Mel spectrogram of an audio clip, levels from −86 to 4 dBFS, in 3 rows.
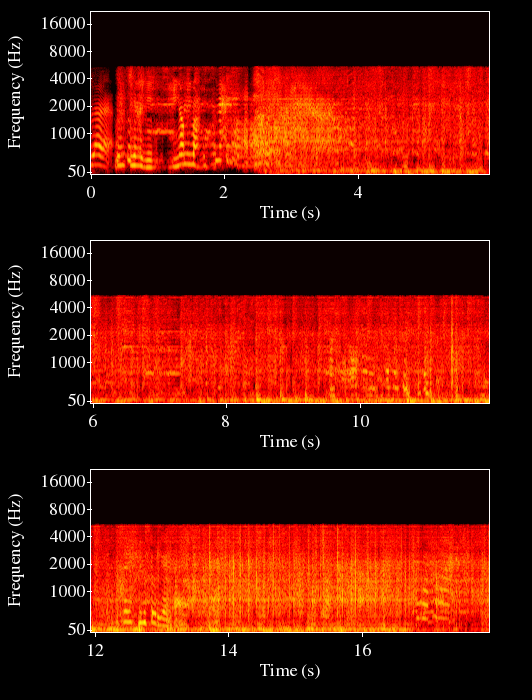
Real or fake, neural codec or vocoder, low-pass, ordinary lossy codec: fake; codec, 16 kHz in and 24 kHz out, 0.6 kbps, FireRedTTS-2 codec; 5.4 kHz; none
